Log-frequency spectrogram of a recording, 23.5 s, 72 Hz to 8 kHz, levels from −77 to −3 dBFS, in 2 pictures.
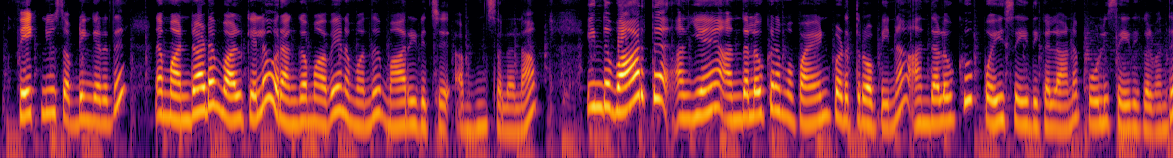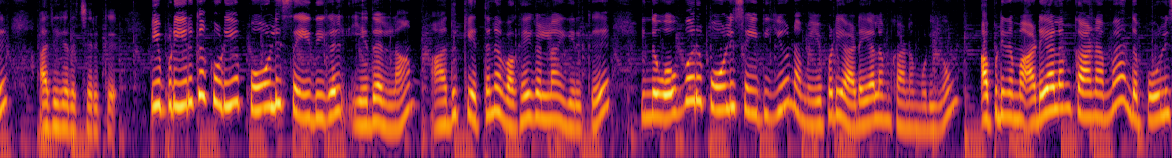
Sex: female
